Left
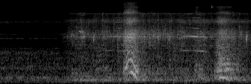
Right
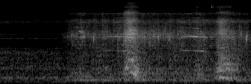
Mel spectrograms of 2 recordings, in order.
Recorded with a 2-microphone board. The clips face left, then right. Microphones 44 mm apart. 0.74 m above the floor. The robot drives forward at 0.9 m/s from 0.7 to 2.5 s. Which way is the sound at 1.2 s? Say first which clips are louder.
Left 4 dB; 30° left (ahead or behind).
